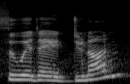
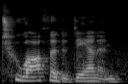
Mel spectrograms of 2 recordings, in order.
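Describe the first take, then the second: First: The name is said in a shortened Irish-style form. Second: The name is said the way it is spelled. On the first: This is the pronunciation the speaker looked up. The speaker calls it right. "in learning what the pronunciation is, it looks like it's" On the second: This is the speaker's habitual way of saying it. The speaker calls it wrong. "I would normally say this"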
